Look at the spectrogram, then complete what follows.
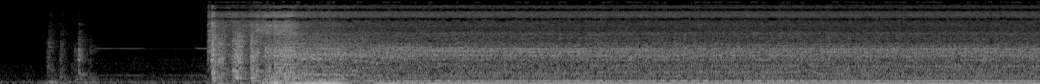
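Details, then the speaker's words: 2007 Honda Civic started on jack stands after VTEC solenoid gasket work, oil topped up to correct level: crank, quick catch, brief flare, then even steady idle with no knocks or misses; normal. "So looks like we plugged everything in and it's fine."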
